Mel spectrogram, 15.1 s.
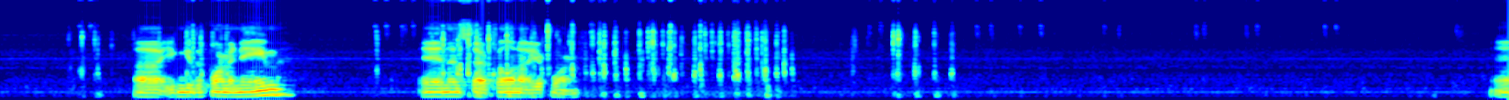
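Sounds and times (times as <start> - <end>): faint steady hum: 0.0 - 15.0
typing on computer keyboard: 0.7 - 1.2, 1.8 - 2.4, 3.8 - 11.2.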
